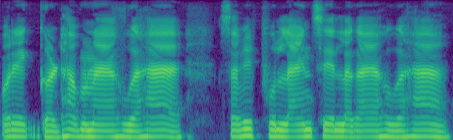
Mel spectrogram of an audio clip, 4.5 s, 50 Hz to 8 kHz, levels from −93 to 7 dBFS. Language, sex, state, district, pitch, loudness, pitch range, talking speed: Hindi, male, Jharkhand, Palamu, 130 Hz, -16 LUFS, 130-135 Hz, 170 wpm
